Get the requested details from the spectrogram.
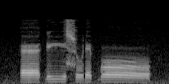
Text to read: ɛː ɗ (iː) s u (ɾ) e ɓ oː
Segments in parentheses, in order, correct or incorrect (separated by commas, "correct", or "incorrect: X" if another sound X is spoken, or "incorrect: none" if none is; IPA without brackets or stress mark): correct, correct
